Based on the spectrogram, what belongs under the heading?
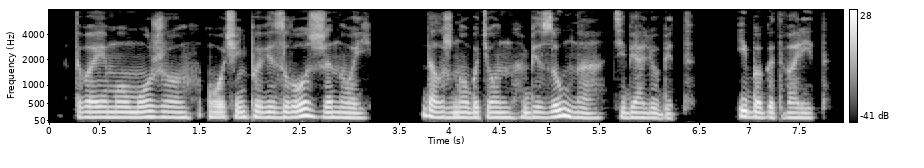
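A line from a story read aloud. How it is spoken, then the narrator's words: Soft, slightly sad. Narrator (Russian): немного грустно, мягко сказал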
